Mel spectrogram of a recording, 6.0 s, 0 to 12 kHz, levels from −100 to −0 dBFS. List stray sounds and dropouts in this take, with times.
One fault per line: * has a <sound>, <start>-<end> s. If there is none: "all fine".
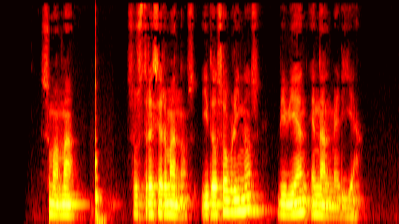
* has a thud, 1.4-1.6 s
